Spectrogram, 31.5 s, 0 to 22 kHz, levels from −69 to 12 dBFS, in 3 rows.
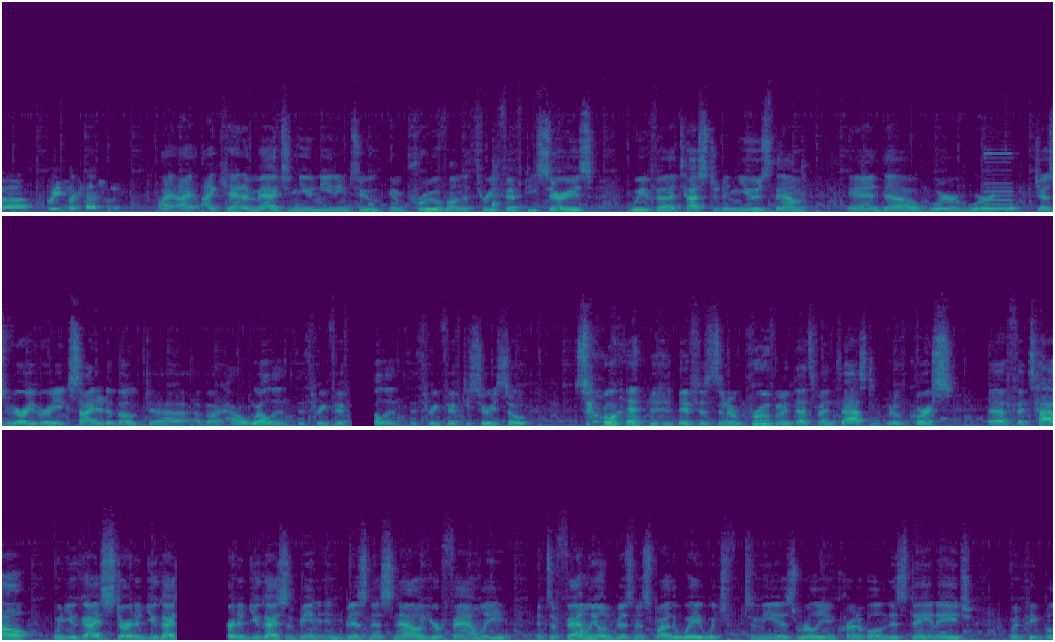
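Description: The connection dropped twice, each time forcing a stream reconnect: the player stalled, re-established the link and restarted its decoder mid-stream, with the server resending already-played audio. At 14.00 to 15.13 s the sound cuts to 240 ms of silence, then resumes 0.88 s earlier, repeating that stretch. At 22.77 to 23.79 s a longer 517 ms gap gives way to audio rewound by 0.51 s.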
